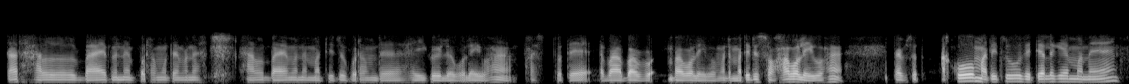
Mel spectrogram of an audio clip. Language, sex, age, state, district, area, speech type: Assamese, male, 18-30, Assam, Sivasagar, rural, conversation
